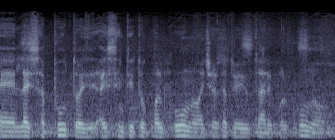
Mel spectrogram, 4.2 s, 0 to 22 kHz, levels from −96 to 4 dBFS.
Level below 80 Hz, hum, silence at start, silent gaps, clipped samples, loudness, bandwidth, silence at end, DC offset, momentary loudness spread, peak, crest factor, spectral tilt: -76 dBFS; none; 0 s; none; under 0.1%; -32 LUFS; 15.5 kHz; 0 s; under 0.1%; 6 LU; -14 dBFS; 18 dB; -4.5 dB/octave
